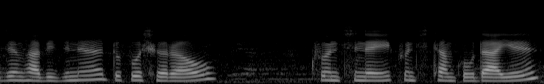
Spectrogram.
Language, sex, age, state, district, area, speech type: Bodo, female, 30-45, Assam, Chirang, rural, spontaneous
